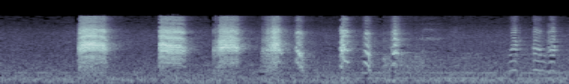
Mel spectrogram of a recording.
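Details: Parrot giving three loud harsh squawks, then a quicker sequence of shorter raspy notes and soft clicking chatter toward the end.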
